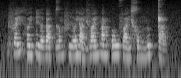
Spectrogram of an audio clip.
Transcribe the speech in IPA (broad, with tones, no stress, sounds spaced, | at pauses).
f ɛ˧˥ j h ə˨˩˦ j ɗ i˨˩ ə̯ ɗ a˨˩ t̚ ɣ ə˧˥ m f i˨˩˦ ə̯ j a˨˩˨ j v a˧˥ j ŋ a˧ ŋ ʔ o˧ w f a˨˩˦ j x o˨˩ ŋ n u˦˥ p̚ ʈ a˨˩ t̚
